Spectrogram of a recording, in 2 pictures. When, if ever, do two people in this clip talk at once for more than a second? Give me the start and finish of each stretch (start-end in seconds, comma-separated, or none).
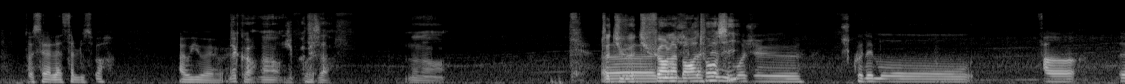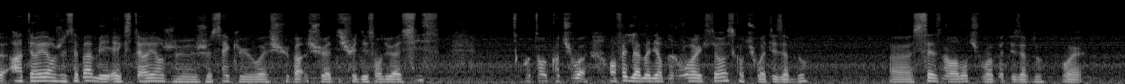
6.0-7.4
